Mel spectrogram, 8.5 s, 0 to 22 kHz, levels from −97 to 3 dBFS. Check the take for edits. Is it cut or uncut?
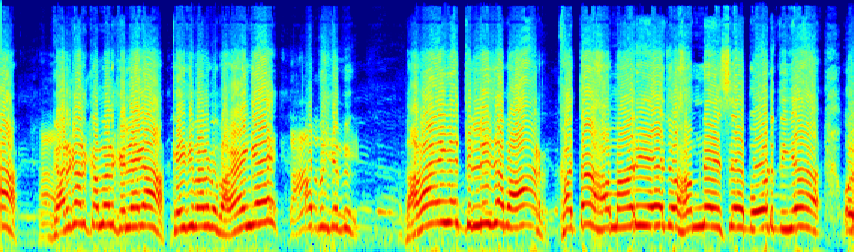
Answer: cut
